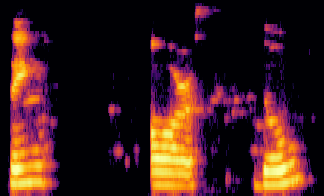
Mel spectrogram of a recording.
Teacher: And the third one is dental. The active articulation is in the tongue tip. The passive is in the back or the edge of the upper front teeth.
